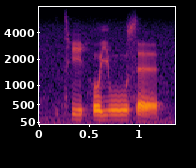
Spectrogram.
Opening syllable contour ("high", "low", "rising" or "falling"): high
